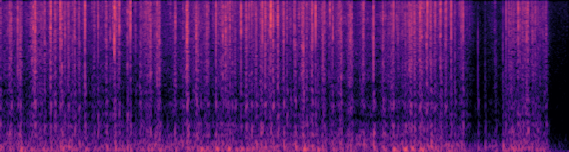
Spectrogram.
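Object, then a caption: Bamboo slat placemat. Long red nails scratch rapidly across the ribbed surface of a flat bamboo slat placemat, giving a dense, rumbling, low-heavy scraping texture with quick ticking strokes. The scratching holds steady, then fades to near silence in the final moment.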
